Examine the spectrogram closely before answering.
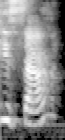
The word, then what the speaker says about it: kisa: right okay asian word of the day is kisa so kisa so kisa is spelled k-i-s-a kisa is what okay so we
